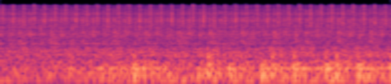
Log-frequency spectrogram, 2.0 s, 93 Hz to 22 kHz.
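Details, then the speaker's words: Mitsubishi Mirage hatchback, about 95,000 on the odometer, idling after a quick fix: a light fast plastic chatter over the steady idle, quieter than before, from a loose engine bay housing; the engine support may also need replacing because of heavy shaking. "Ayan bumabalik pero hindi ganon kalakas."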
